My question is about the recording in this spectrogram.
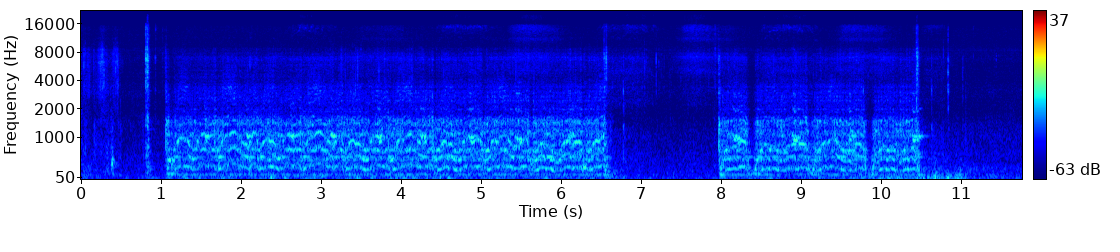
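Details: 1980 Pontiac Firebird, 301 V8, sitting 17 years, fuel added at carburetor: starter cranks in two long bursts with a faint squeal, never fires, then hits a hard spot. Cranks but won't start.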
